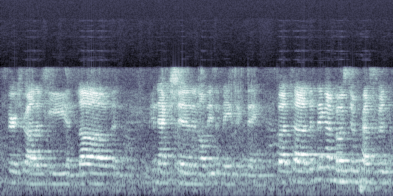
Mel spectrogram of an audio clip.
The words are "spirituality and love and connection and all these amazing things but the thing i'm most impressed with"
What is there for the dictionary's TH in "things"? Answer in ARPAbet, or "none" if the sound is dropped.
TH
